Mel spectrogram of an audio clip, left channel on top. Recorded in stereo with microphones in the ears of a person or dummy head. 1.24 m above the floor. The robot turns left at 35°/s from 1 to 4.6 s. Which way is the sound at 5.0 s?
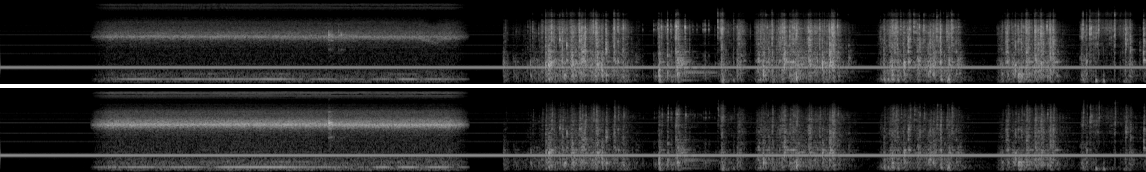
60° left (ahead or behind).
